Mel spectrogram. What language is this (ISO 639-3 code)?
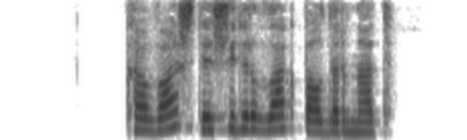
chm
